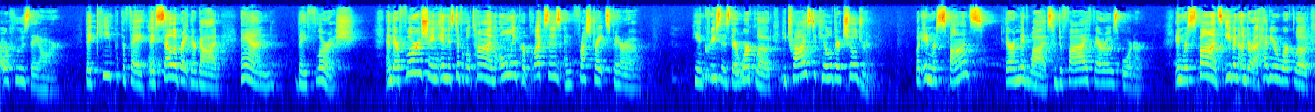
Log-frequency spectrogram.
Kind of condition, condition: setting, large echoing room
